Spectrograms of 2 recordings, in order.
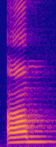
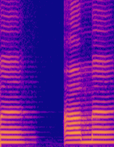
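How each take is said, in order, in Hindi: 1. अंतिम m साफ़ रुक जाता है, बिना किसी गूँज के। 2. अंतिम m गूँज के साथ वापस लौटता है। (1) "हमारी आवाज स्टक हो जाएगी। अम ऐसा करना है" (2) "अगर कलकला वाली सूरत होगी तो अम ऐसा हो जाएगा"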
